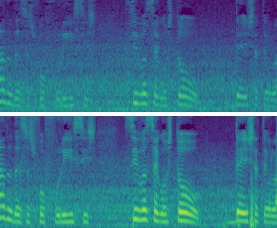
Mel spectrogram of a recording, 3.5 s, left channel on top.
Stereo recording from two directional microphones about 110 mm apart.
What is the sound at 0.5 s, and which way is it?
Speech, 90° right.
